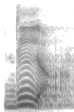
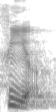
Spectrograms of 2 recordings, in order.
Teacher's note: We are getting two vowel sounds. The sound is beginning at the place of E, but it is gliding and it is going in the direction of A. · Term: diphthong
